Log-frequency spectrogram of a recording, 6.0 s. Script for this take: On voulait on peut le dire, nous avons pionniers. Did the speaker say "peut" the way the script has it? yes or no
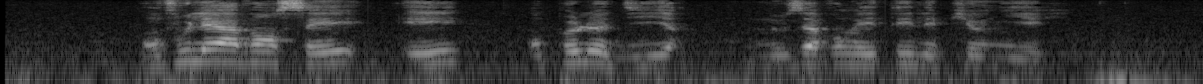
yes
